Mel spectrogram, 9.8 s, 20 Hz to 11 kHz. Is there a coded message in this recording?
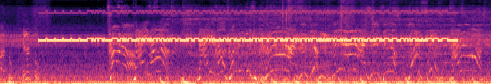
Yes: RTTY (45.45 baud, 170 Hz shift) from 0.8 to 9.2 s, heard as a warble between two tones, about 2200 Hz centre, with room echo and the noise inside a car. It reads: TRMDR CZVZO XUAUK ETHZR EFSCX GCHOO AQEOT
